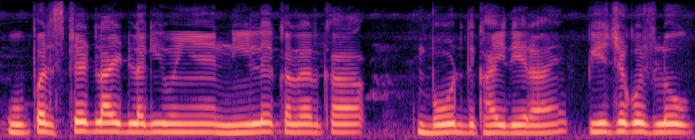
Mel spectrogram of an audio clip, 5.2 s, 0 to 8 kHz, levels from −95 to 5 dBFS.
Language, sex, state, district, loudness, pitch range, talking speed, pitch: Hindi, male, Madhya Pradesh, Bhopal, -15 LUFS, 170-185 Hz, 205 wpm, 175 Hz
